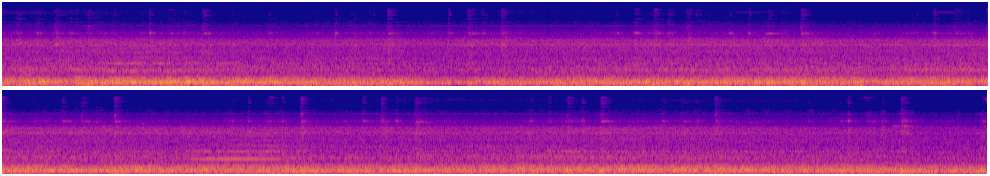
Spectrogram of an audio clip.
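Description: Vande Bharat Express electric multiple-unit train leaving the station, its coaches rolling past with a steady rumble of wheels on the rails.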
